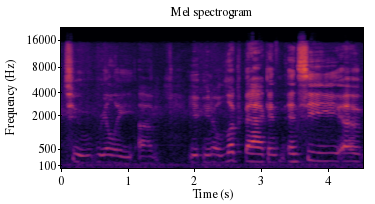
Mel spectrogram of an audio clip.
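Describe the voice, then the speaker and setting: Hoarse woman speaking haltingly on a panel. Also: on the low side, steady tone, slight background noise, low-quality recording. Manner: hesitant, many ums and restarts. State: losing her voice. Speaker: panel speaker, magazine editor. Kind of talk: alumni panel talk. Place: university event room with audience.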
